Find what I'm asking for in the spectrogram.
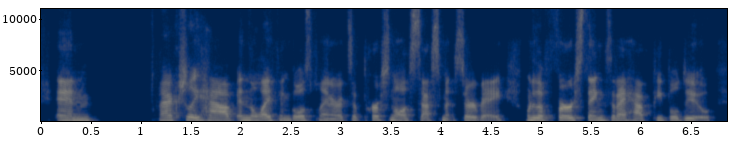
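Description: A woman has an ordinary speaking voice at a medium pitch. She talks at a moderate pace against a quiet background. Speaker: podcast host and coach. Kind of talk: casual interview chat.

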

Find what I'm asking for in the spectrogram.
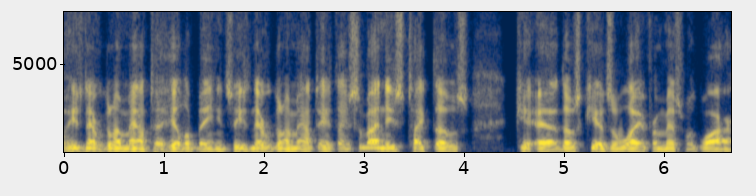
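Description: Recorded very cleanly against a silent background, a man with an Appalachian accent talks at a moderate pace and a fairly low pitch, his intonation fairly even. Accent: Southern US (Appalachian). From East Tennessee, US South. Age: 60s. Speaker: pastor. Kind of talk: casual chat. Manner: halting.

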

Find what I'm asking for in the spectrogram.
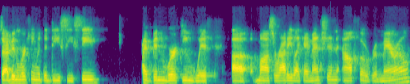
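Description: At a moderate pace, a man with an American accent and a normal speaking voice talks at medium pitch with fairly even intonation. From Miami, Florida. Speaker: marketing account executive. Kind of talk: casual interview.

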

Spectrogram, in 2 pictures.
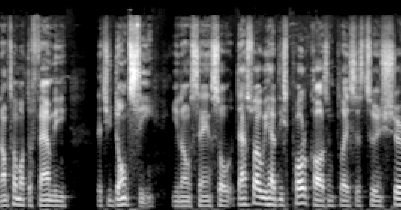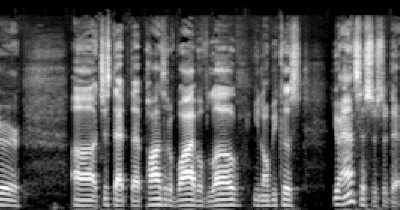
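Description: A man with an American accent talks fairly quickly in an unremarkable speaking voice on a very clean recording with a silent background. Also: fairly low pitch for a man, ordinary pitch variation. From Los Angeles, US West Coast. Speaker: tattoo artist and shop owner. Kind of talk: casual interview.

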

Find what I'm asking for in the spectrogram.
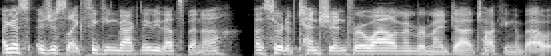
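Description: Very clean recording with a silent background of a woman in a New England accent, moderate pace, ordinary pitch variation. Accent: American, New England. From Vermont, US. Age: 20s. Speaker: ski center board leader and PhD student. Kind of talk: interview, casual chat.

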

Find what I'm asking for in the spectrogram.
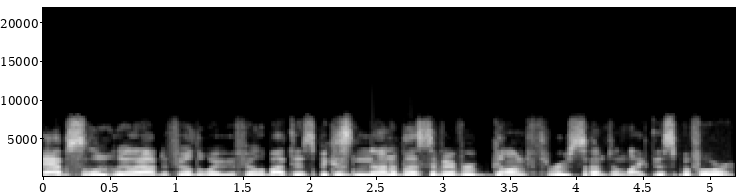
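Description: The speaker talks very fast in a Southern US accent, with lively intonation and hardly any pauses. Noticeable background noise runs underneath. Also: man, medium pitch for a man. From US South. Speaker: podcast host. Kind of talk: casual chat.

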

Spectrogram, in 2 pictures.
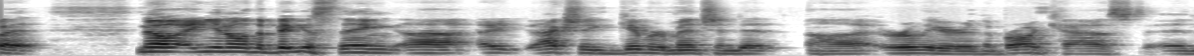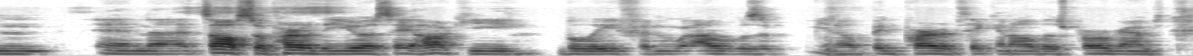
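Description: A man with a plain, everyday voice talks at a moderate pace and medium pitch, with ordinary pitch variation and big swings in loudness. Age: 50s. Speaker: hockey camp coach. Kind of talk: interview. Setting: online call-in. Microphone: no headphones, connection issues.

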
